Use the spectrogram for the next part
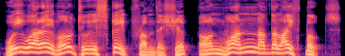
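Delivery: high, pompous mayor voice reading aloud; mayor reading letter. A narrator's reading. Mayor reads the pelican's message to the crowd, pompous. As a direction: read the message like a fussy mayor.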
